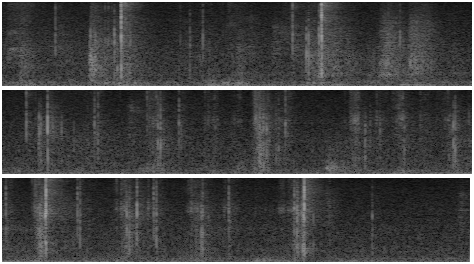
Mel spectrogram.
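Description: Folded kami paper origami bat crackling and rustling in irregular sharp snaps as fingers squeeze and release it to flap its wings.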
